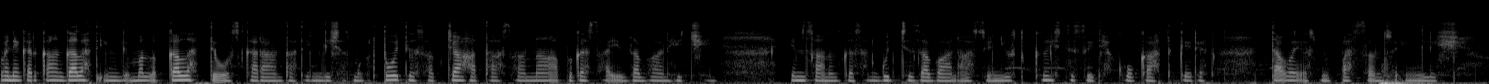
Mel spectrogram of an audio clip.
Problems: low volume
